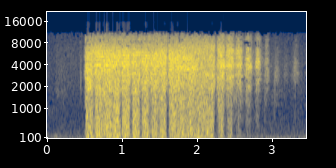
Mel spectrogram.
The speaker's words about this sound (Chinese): 在山谷深处，这一声炮响，万山有回音呐，使人是震耳欲聋。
